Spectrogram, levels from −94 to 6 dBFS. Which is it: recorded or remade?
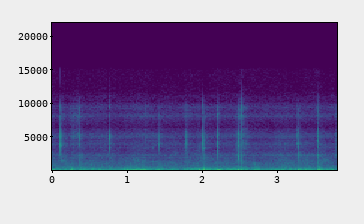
remade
